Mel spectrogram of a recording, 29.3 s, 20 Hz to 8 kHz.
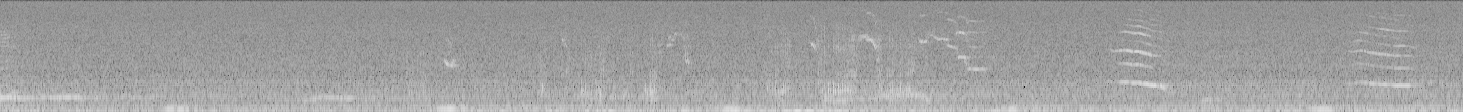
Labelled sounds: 8.9	9.2	humpback whale, 1.3 to 1.7 kHz
13.5	13.7	humpback whale, 2.9 to 3.5 kHz
17.1	17.6	humpback whale, 2.2 to 3.4 kHz
18.5	19.7	humpback whale, 1.1 to 5.0 kHz
22.1	23.3	humpback whale, 1.2 to 6.2 kHz
26.9	28.3	humpback whale, 1.1 to 5.2 kHz

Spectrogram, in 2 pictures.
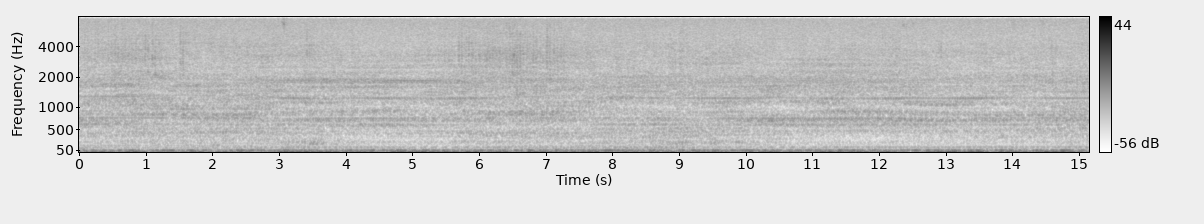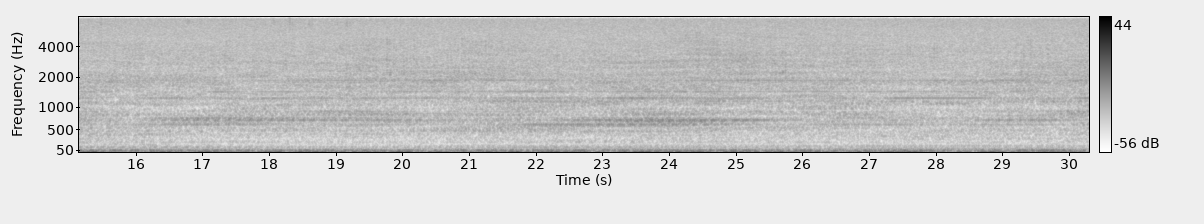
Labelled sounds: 3.0	3.3	vessel noise, 1.2 to 1.3 kHz
23.1	23.3	vessel noise, 2.7 to 2.8 kHz

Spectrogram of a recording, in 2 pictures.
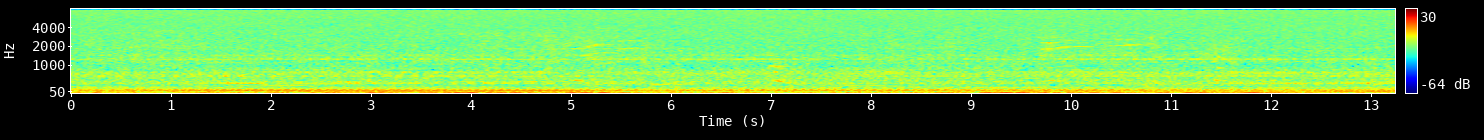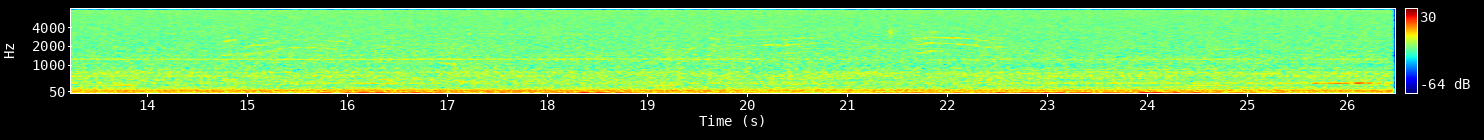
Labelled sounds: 9.9	10.8	humpback whale, 1.8 to 2.2 kHz
15.0	15.2	humpback whale, 1.9 to 2.2 kHz
20.4	20.7	humpback whale, 2.0 to 2.3 kHz
21.7	22.5	humpback whale, 1.5 to 2.9 kHz

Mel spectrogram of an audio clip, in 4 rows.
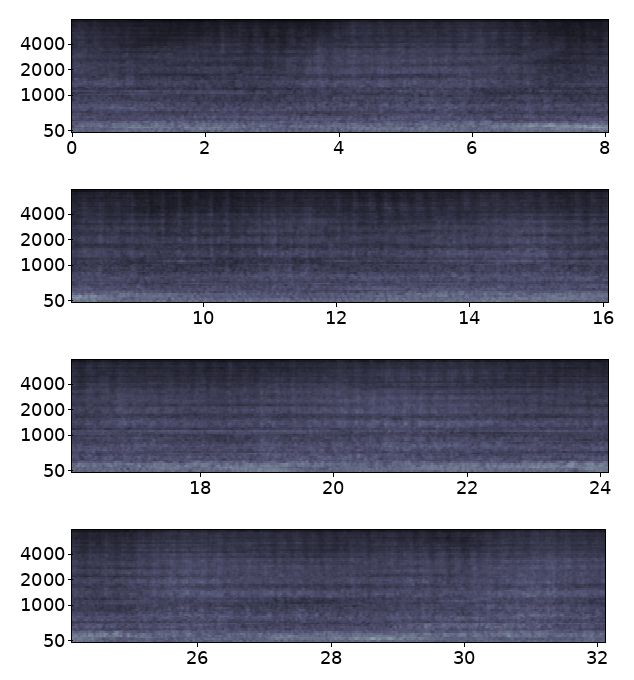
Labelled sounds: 11.9	12.2	vessel noise, 1.1 to 1.2 kHz
26.1	26.9	vessel noise, 5.4 to 6.2 kHz

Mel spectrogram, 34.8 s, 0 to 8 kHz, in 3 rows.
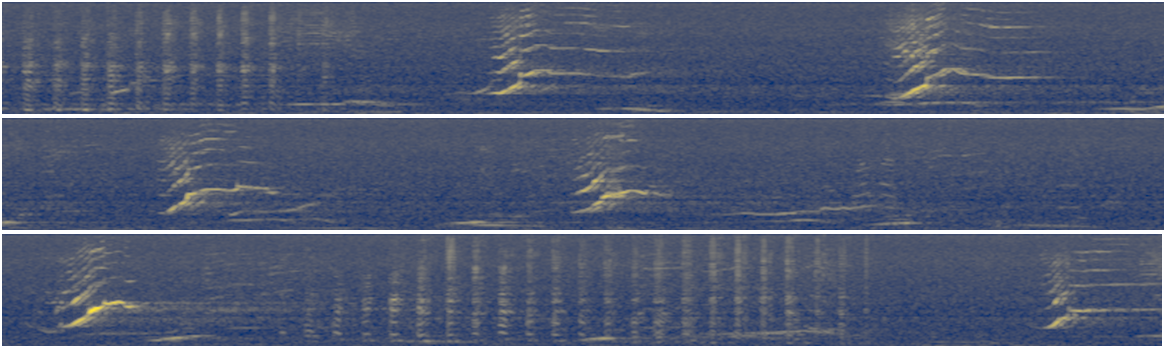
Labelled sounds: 3.0	3.2	humpback whale, 3.3 to 3.4 kHz
4.7	6.4	humpback whale, 0.80 to 7.8 kHz
8.9	10.4	humpback whale, 0.80 to 6.8 kHz
13.2	14.4	humpback whale, 0.80 to 4.5 kHz
17.3	18.1	humpback whale, 0.80 to 5.2 kHz
21.2	21.5	humpback whale, 2.8 to 3.0 kHz
23.7	24.7	humpback whale, 0.80 to 2.5 kHz
25.5	26.2	humpback whale, 1.9 to 2.9 kHz
29.7	30.1	humpback whale, 2.9 to 3.2 kHz
33.7	34.6	humpback whale, 0.80 to 6.9 kHz

